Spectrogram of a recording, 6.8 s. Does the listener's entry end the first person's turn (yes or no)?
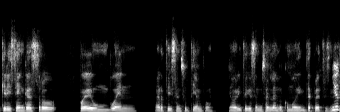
yes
